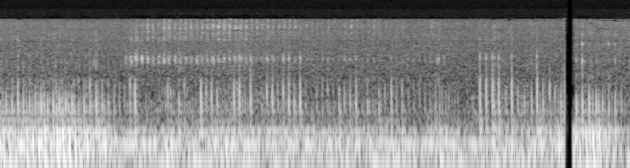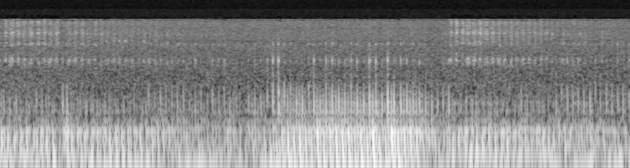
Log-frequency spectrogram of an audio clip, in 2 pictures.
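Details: Contented domestic cat purring happily, a continuous deep vibrating rumble rising and falling in rhythmic breaths, briefly cut off by a short silent gap near the middle before resuming.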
